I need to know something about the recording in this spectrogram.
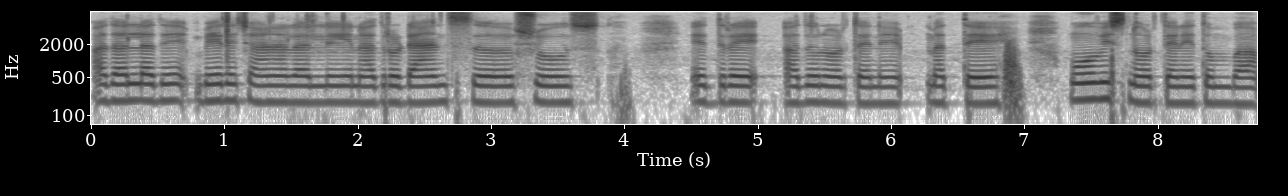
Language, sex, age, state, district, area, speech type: Kannada, female, 30-45, Karnataka, Udupi, rural, spontaneous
